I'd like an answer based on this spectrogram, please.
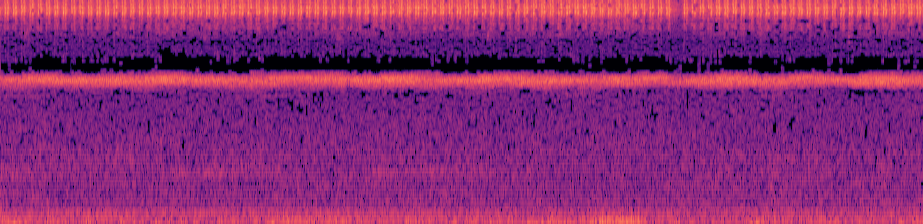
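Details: Insects calling at night, producing a constant piercing trill of fast pulses with a thinner, higher shimmer above it. The sound keeps an even loudness, with only a brief dip partway through, over soft low rumble.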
